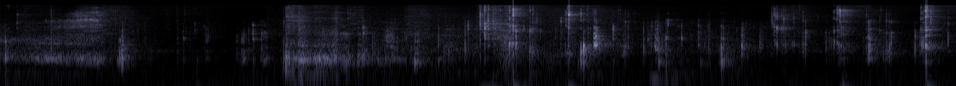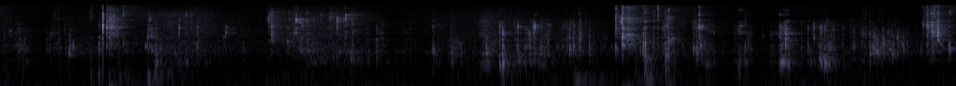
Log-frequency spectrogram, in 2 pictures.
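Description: A person chewing chewy Korean rice cakes (rosé tteokbokki), with a dense run of short, sticky mouth clicks.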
